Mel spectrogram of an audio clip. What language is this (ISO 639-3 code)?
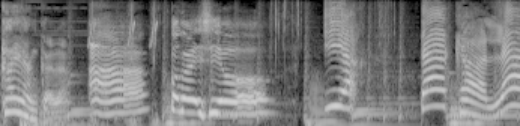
jpn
